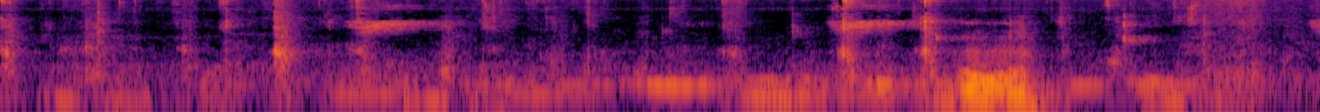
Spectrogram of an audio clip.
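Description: Close-miked eating sounds: biting and chewing food, with many short wet clicks, and a louder mouth sound about five seconds in.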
